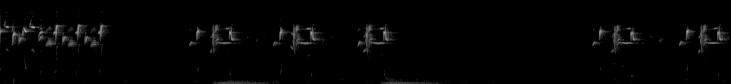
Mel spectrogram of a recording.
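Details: A European goldfinch opens with a rapid twittering run, then gives short separate bursts of sharp, liquid chirps with silent gaps between them; two brief low hums sound beneath the early phrases.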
